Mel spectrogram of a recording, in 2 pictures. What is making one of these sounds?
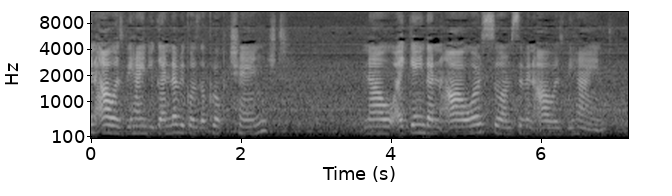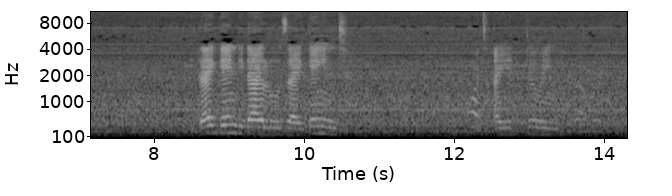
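A young woman speaks close to a phone microphone, calmly, in short bursts.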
